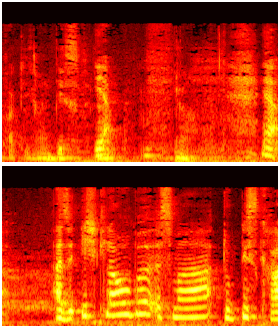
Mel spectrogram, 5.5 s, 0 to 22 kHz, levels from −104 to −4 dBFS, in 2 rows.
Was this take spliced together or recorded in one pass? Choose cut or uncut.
uncut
